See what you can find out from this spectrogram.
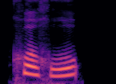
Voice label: "括弧", Chinese

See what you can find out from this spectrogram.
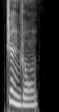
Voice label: "阵容", Chinese

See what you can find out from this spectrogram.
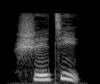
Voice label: "实际", Chinese

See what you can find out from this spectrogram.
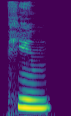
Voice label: "听", Chinese

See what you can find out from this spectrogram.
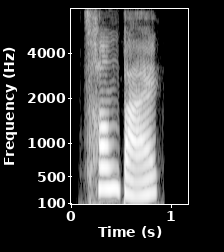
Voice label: "苍白", Chinese

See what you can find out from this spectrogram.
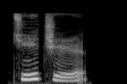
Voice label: "举止", Chinese

